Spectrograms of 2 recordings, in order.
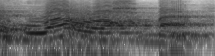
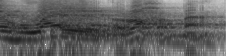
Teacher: alif lam pada ar-rahman itu tidak diguna pakai dalam sebutan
